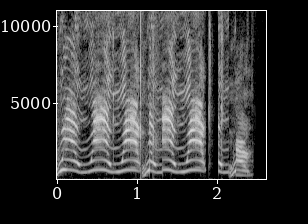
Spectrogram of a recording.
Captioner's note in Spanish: w-waaowao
